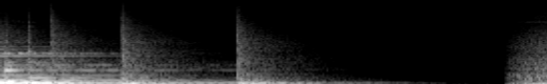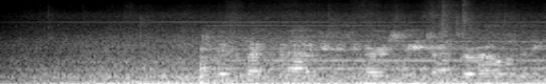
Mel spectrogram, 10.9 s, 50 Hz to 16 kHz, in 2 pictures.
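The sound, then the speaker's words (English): A few ringing chime tones fade into a brief silence, then a Q train on the Second Avenue subway in New York in 2022, with 72nd Street as its next stop, rumbles loudly and steadily, its rolling roar topped by a high electric motor whine. “This is the 96-year bound Q train. The next stop is 72nd Street.”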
